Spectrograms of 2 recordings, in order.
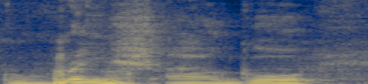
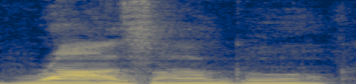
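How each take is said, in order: First: The first word sounds like 'raish'. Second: The first word sounds like 'raz'. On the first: The speaker calls it right. "It's Arabic" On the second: The speaker calls it wrong. "He polluted the world with Raz Al Ghul"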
